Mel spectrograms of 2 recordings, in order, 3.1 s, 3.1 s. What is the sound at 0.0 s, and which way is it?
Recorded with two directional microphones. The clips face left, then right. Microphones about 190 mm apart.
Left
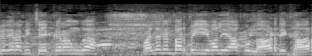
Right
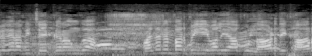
A man's voice, 20° left (ahead or behind).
